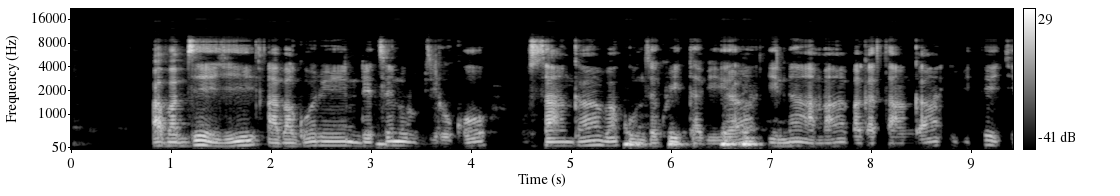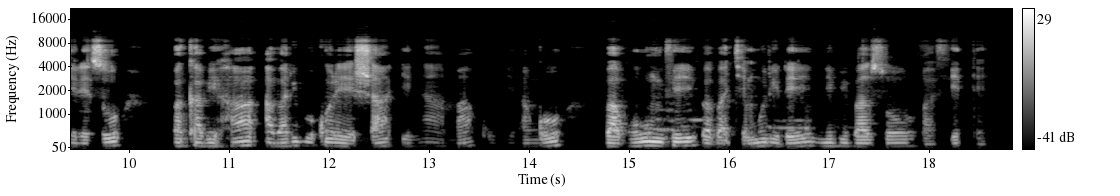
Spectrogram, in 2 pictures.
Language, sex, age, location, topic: Kinyarwanda, male, 18-24, Nyagatare, government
